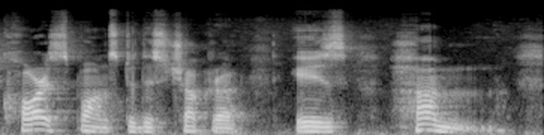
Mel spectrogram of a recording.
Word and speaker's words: hum: And the mantra associated with this chakra, or which corresponds to this chakra, is hum. So you write H-U-M and you'll get the right pronunciation.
